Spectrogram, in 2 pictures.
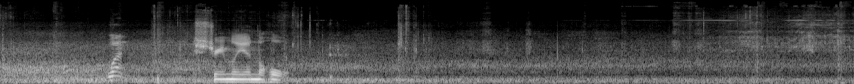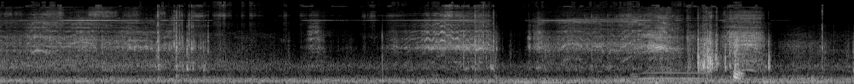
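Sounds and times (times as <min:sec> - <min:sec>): small electric motor whirring: 0:06.7 - 0:16.4.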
